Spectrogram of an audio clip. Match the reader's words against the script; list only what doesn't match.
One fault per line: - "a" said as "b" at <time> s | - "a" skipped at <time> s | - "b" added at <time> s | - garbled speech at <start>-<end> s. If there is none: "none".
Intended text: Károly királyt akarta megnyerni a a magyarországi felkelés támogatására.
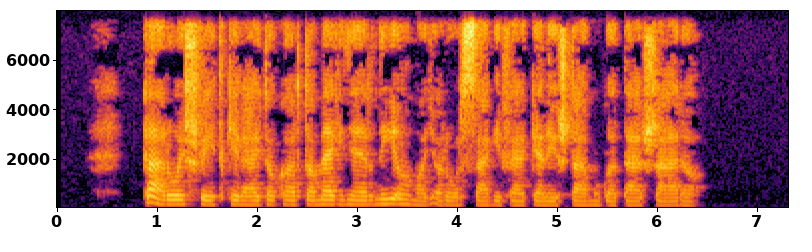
- "svéd" added at 1.2 s
- "a" skipped at 3.5 s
